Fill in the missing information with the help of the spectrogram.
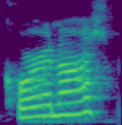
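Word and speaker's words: Kořenář: And it's Korenash, but it's spelled K-O-N. Or K-O-R-E-N-A-R. It ends in an R, and it's pronounced Korenash.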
